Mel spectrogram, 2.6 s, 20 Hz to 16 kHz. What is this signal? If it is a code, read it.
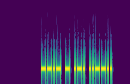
Morse code, heard as a keyed tone, about 40 wpm, 700 Hz. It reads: QTR?
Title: Q-Codes 40wpm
